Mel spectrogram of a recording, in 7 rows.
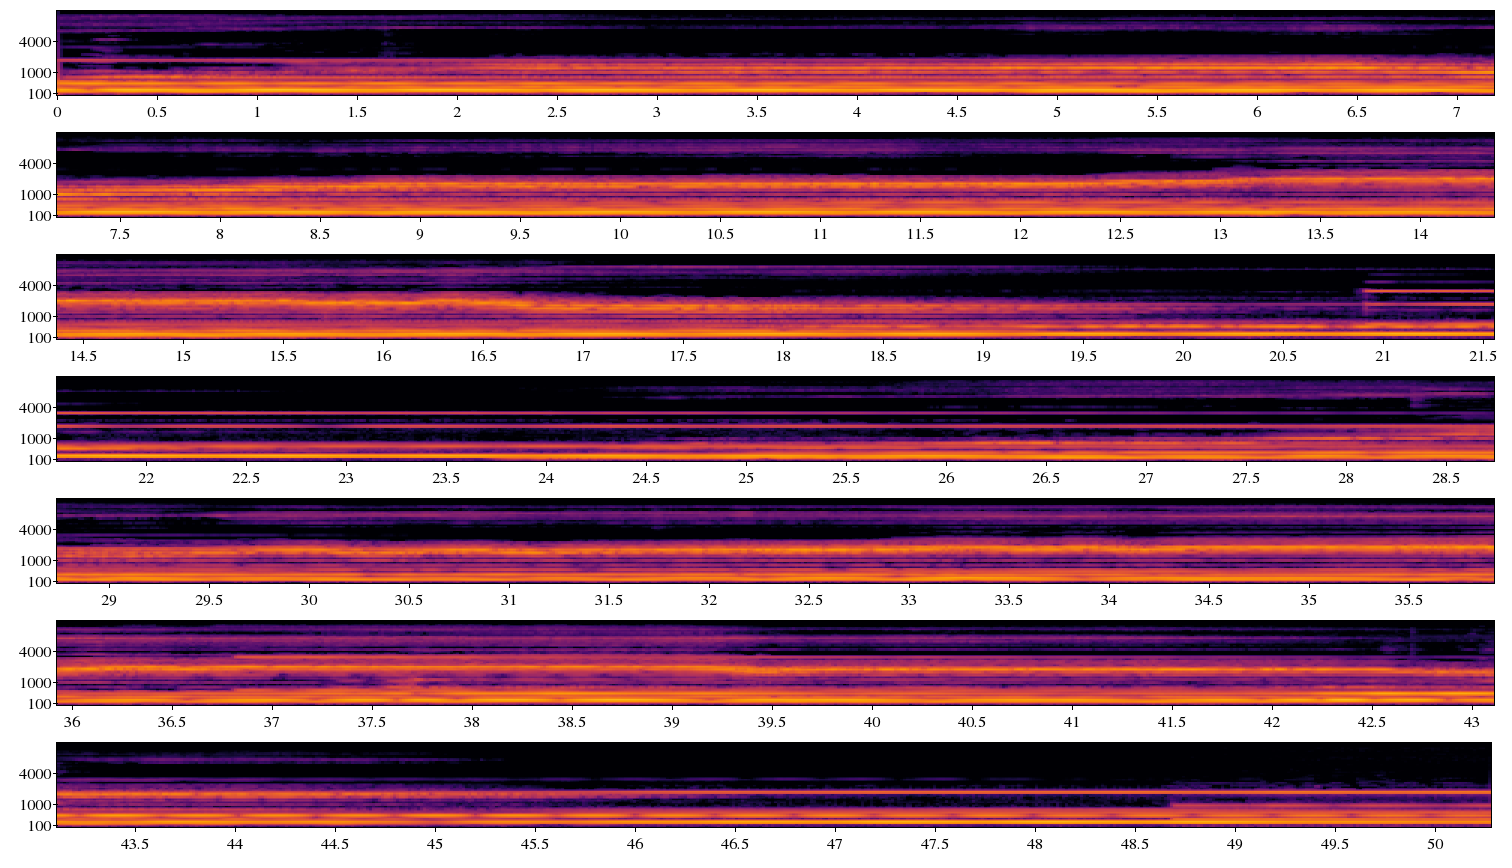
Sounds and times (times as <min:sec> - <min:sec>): Singing bowl: 0:00.0 - 0:50.2.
